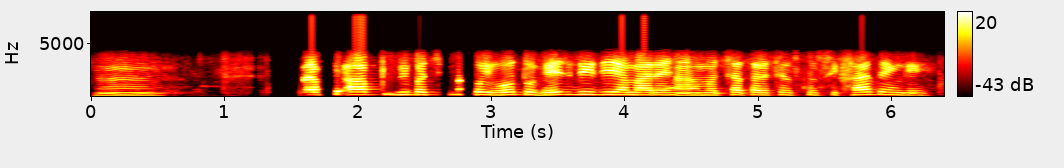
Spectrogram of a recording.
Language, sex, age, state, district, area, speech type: Hindi, female, 45-60, Uttar Pradesh, Mau, rural, conversation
